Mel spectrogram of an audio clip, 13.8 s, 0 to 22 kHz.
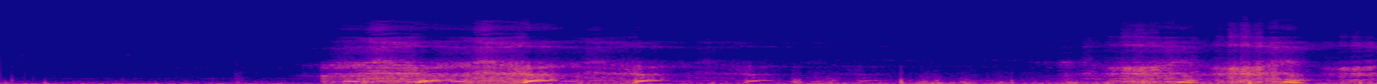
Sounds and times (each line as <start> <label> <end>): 2.9 Heavy shuddering inward breaths 13.7
3.0 feedback 13.7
